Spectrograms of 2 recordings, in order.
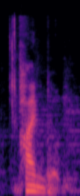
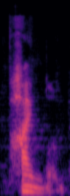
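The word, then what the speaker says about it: Chaim Bloom: Heim bloom. Cool. He's Jewish. Heimblum.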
